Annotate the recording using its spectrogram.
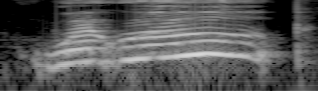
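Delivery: high, loud cheer; celebratory whoop. Real, not acted. Cheers own Vlogmas announcement.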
